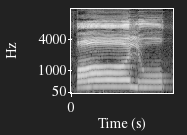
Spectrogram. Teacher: Qa panjang ada alif, lu pun panjang ada waw. Okey, 2 harakat.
